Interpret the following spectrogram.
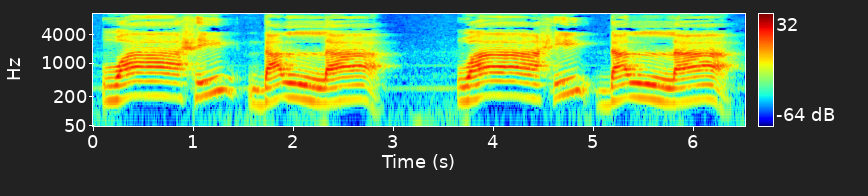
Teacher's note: তানউইনের পরে লাম আসছে ইদগামি বিলা গুন্না, আর এই আলিফটা উচ্চারণে আসবে না।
